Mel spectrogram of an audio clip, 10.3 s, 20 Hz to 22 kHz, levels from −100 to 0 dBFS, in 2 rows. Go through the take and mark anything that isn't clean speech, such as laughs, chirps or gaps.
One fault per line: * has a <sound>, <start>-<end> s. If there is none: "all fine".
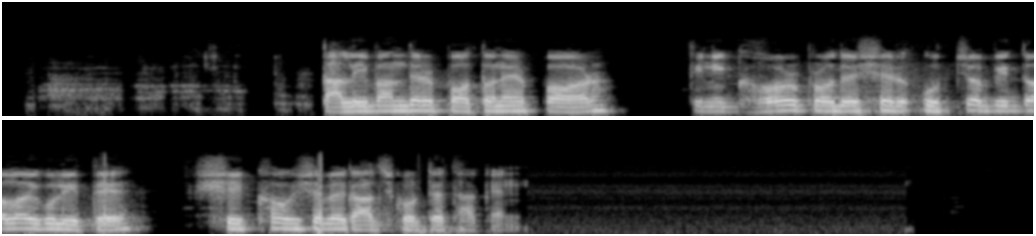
all fine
